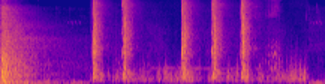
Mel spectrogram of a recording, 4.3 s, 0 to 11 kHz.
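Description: Five loud, close handgun shots at a target in an uneven rhythm, from a compact pistol such as a Ruger Max-9 or Sig P365. Each report is a sharp crack followed by a short ringing decay.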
